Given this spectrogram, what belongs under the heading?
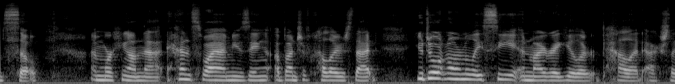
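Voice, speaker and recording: A woman talking casually through a watercolor painting tutorial, chatty and rambling with frequent ums and little apologetic asides. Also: mid-range voice. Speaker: watercolor card-making tutorial host.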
